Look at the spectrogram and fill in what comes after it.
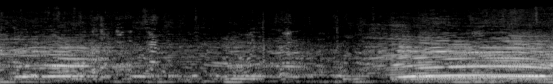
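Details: Cattle at the Warujayeng cattle market in Nganjuk, where many animals of various breeds are offered for sale, lowing in long, steady, low moos: one drawn-out call at the start and another rising, swelling moo near the end, with faint market chatter behind.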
